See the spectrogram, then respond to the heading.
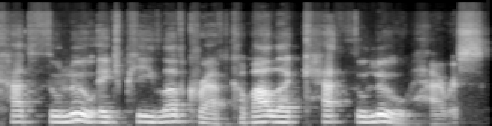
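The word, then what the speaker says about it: Cthulhu: uh chat hulu is pronounced katsulu hp lovecraft kamala kathulu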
